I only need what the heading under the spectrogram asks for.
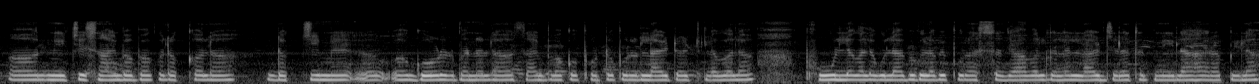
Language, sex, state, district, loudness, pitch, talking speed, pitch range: Awadhi, female, Uttar Pradesh, Varanasi, -26 LUFS, 210 Hz, 170 wpm, 205-210 Hz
